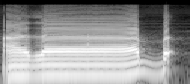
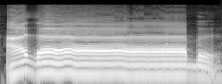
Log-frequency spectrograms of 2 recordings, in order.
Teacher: harus memiliki pantulan karena Ba punya sifat yaitu qqqya memantul maka ketika kita membaca ba yang disukunkan maka ia harus dipantulkan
